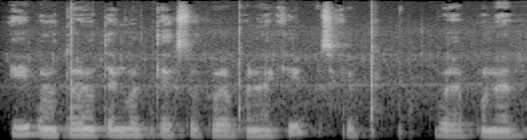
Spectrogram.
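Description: A man giving a relaxed screen-recorded web design tutorial, thinking aloud and reading out words as he types them. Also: on the high side, very fast. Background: keyboard typing and faint room noise.

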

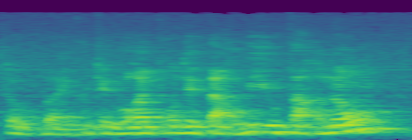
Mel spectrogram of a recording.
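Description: A man's voice: medium pitch, quick pace, dark tone, close to an everyday voice. Male actor: matter-of-fact phone caller, amateur stage, distant mic. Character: calm man taking over a prank phone call. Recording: echoey hall from far off.

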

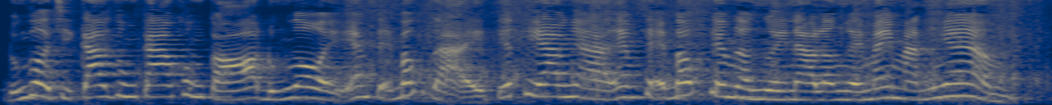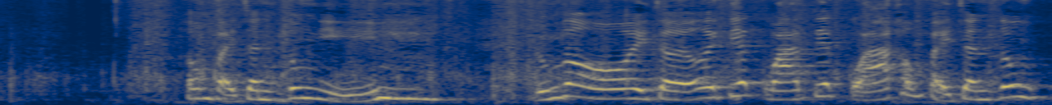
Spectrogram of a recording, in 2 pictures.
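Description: A high-pitched woman hosts a casual livestream from home, chatting at a moderate pace over a noisy background. She draws giveaway winners, calling out names over and over with frequent exclamations.

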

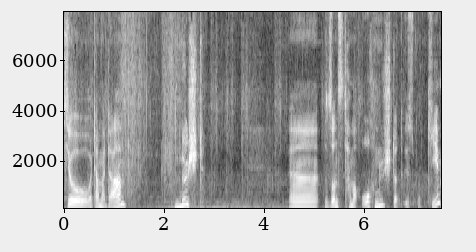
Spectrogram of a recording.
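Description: A man's voice: medium pitch, very animated, slow, pauses often, a little mellow. A man hosting a let's play, making casual commentary and jokingly trash-talking the enemies in the game. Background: game music.

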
